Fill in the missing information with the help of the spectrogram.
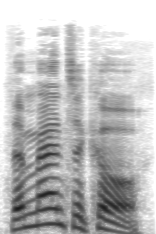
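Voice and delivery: shouting at software. Real, not acted. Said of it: "I have to shout at this thing to start work".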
